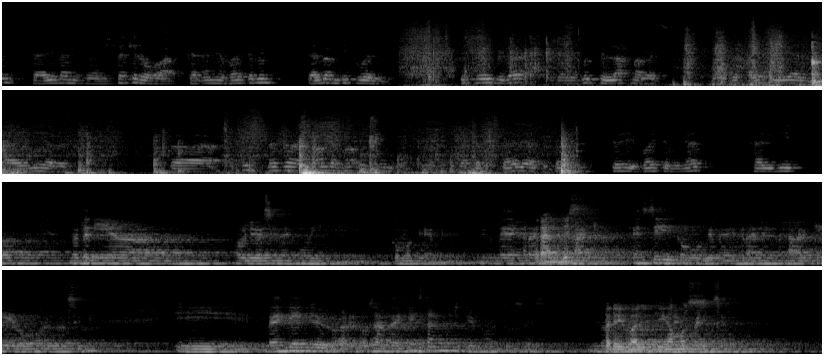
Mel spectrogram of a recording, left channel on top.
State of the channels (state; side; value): different; both; correlation -0.01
